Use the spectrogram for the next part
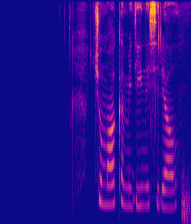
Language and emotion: Russian, neutral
